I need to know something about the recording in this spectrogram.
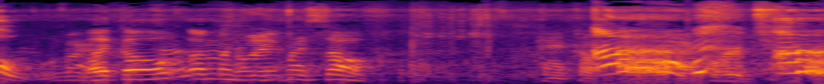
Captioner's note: crying in pain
